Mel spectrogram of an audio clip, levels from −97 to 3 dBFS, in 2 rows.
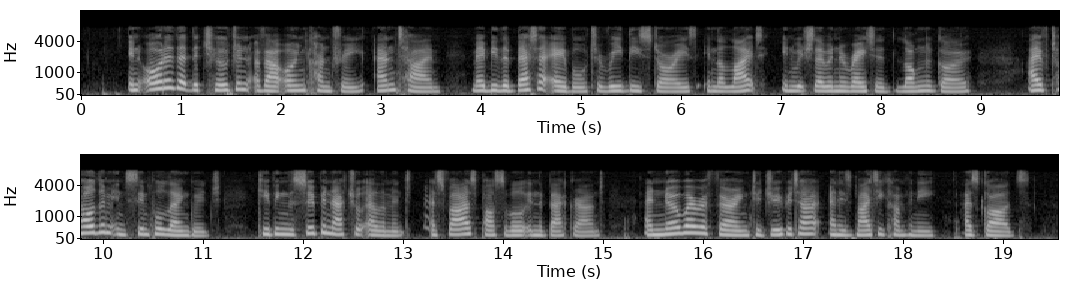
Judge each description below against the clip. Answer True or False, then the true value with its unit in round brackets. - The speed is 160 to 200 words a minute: True (180 wpm)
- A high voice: True (200 Hz)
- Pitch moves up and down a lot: False (3.4 semitones)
